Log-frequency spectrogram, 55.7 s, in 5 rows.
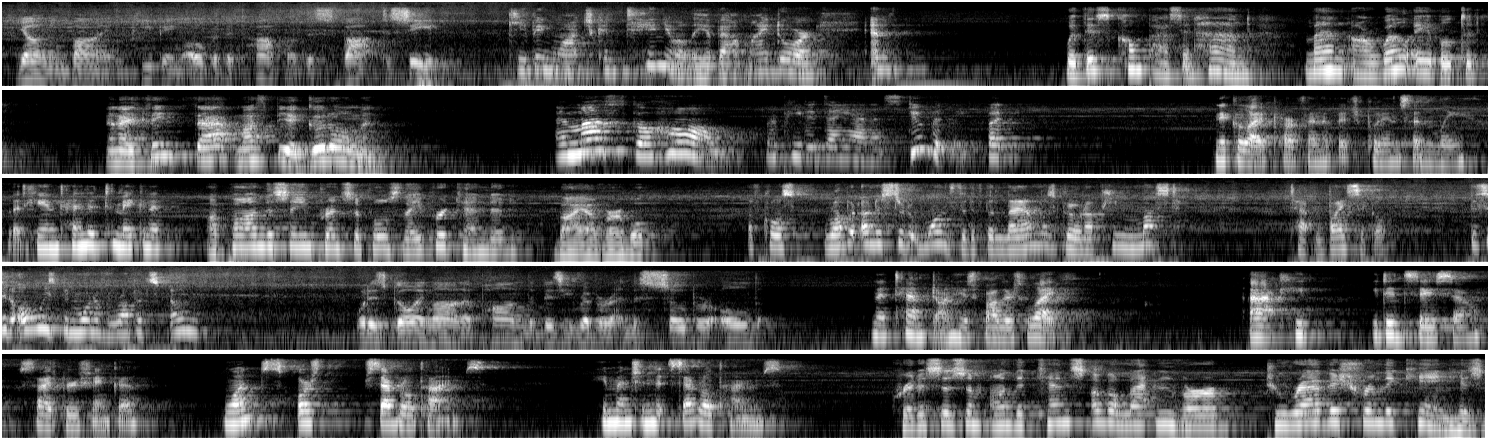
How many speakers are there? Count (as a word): eight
